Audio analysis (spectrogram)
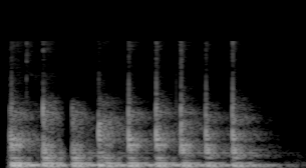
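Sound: knocking on a door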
